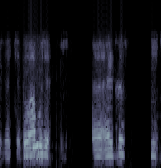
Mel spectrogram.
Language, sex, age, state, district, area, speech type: Urdu, male, 18-30, Uttar Pradesh, Rampur, urban, conversation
